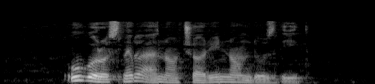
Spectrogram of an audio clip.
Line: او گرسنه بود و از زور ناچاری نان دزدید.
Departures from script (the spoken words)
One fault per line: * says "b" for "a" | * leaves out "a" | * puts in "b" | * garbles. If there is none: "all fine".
* leaves out "بود"
* leaves out "زور"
